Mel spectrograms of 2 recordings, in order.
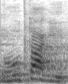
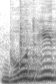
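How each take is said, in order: First: The first word ends with an added 'a' vowel. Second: The first word ends on a consonant, without a vowel. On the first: The speaker calls it right. "भूता गीत है" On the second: The speaker calls it wrong. "भूत गीत नहीं"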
